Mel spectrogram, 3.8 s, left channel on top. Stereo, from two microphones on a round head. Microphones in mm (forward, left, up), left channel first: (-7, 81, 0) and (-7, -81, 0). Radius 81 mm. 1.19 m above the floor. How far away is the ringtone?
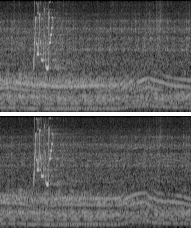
About 1.5 m.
